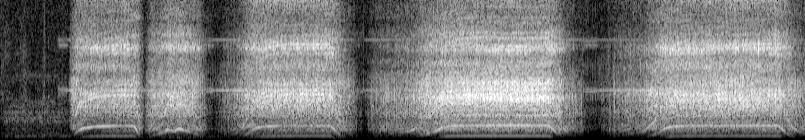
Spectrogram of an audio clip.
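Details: Used pawn-shop cordless drill on its working battery: motor whine spins up, holds a steady pitch and winds down over several trigger pulls, no grinding or rattle; drill runs normally.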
